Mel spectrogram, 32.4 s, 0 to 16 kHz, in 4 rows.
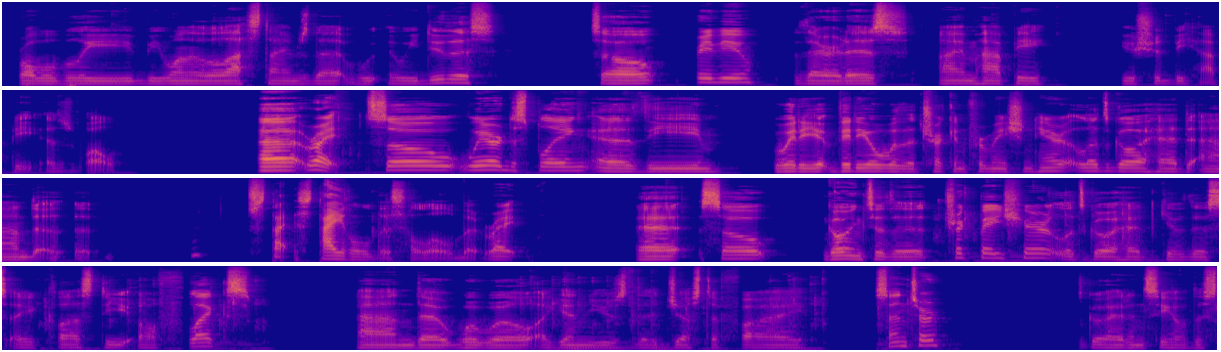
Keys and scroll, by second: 23.7 Return, 25.9 ctrl+s, 30.9 ctrl+s.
